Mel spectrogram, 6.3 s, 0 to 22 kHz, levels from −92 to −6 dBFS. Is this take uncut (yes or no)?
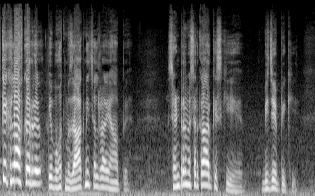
no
